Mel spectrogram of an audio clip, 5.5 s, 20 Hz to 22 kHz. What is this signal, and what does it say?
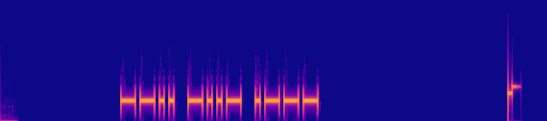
Morse code, heard as a keyed tone, about 25 wpm, 700 Hz. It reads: ZXJ
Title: USA Call Sign Postfixes - 3 Letters 25wpm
